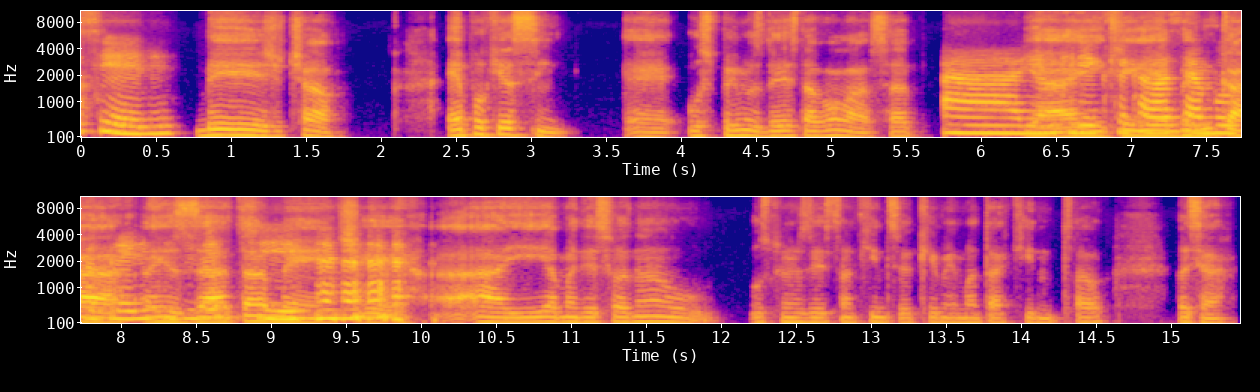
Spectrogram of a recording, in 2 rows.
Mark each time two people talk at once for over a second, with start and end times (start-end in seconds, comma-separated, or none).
6.3-9.3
